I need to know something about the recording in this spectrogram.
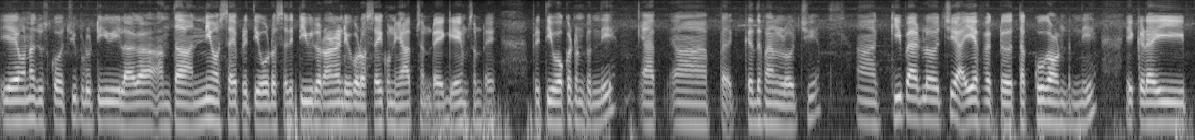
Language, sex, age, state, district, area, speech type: Telugu, male, 18-30, Andhra Pradesh, Eluru, urban, spontaneous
